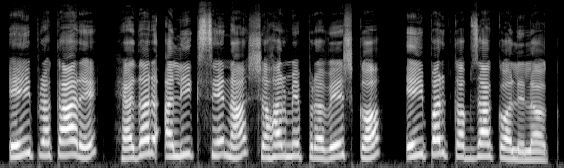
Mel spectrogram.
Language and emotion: Maithili, neutral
